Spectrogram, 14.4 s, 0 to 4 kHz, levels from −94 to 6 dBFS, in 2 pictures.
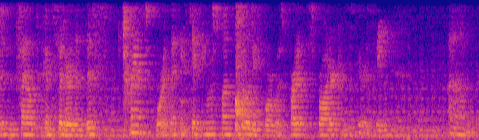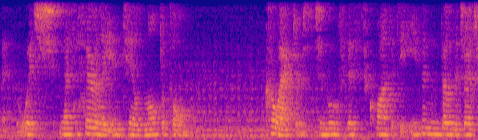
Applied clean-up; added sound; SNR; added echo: none; Bowed string instrument; 14 dB; reverberation time 0.6 s.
